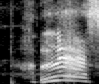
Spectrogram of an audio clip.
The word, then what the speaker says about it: ELAY: My name is LA, pronounced like LA like the city.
